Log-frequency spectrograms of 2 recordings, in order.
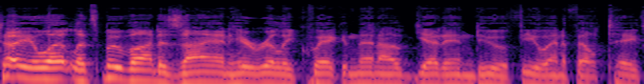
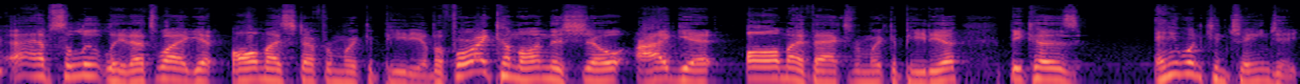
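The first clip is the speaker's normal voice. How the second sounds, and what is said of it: Sarcastic delivery. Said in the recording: “I was sarcastic.”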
